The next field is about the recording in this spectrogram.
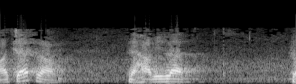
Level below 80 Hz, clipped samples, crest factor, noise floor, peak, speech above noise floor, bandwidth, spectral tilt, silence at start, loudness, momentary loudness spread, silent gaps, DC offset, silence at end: -46 dBFS; 0.3%; 12 dB; -32 dBFS; 0 dBFS; 22 dB; 5.8 kHz; -8.5 dB/octave; 0 s; -10 LUFS; 23 LU; none; under 0.1%; 0 s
